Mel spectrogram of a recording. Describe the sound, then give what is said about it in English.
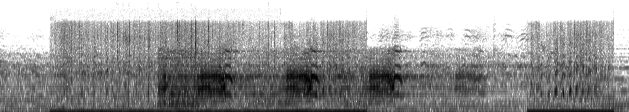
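Several geese honk in a loose series of harsh, nasal calls, about four strong bursts in a row, fairly loud over a steady background hiss. “In the evening, the geese returned home.”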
